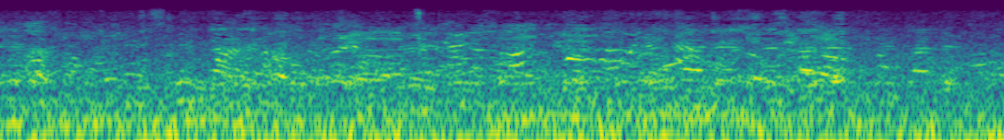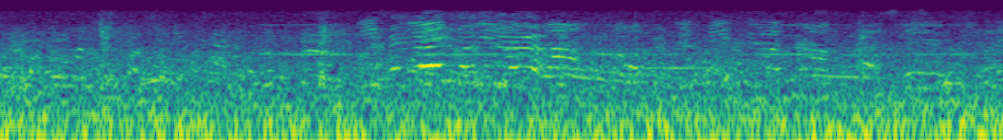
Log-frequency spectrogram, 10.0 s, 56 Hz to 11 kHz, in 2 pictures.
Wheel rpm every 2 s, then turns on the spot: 0, 0, 0, 0, 0.
none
